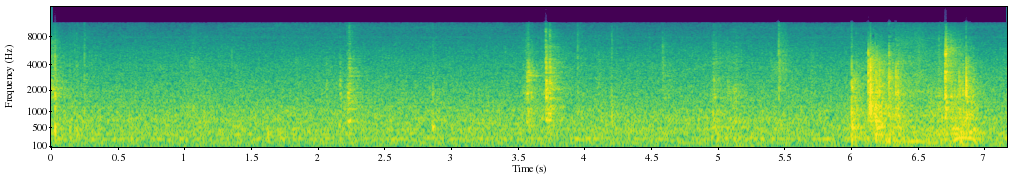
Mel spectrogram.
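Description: Stiff fibreglass cloth crinkles and crackles as hands work it.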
